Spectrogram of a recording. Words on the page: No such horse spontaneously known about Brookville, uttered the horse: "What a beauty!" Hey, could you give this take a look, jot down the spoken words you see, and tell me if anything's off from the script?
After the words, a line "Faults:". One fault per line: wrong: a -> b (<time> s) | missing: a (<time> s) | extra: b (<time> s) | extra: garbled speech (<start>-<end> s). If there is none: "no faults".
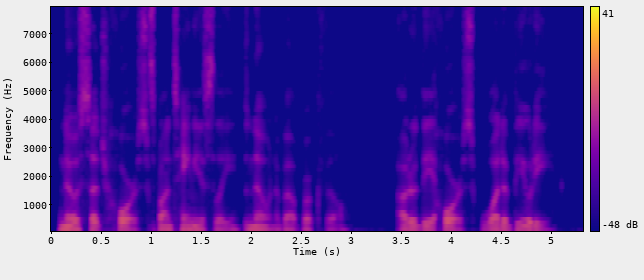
No such horse spontaneously known about Brookville, uttered the horse: "What a beauty!"
Faults:
no faults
